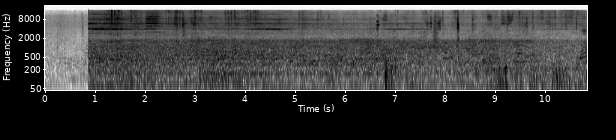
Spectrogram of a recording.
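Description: Tram passing close by on its track: a steady, loud rumble that starts abruptly about a second in, with a thin high whine over the first few seconds.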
